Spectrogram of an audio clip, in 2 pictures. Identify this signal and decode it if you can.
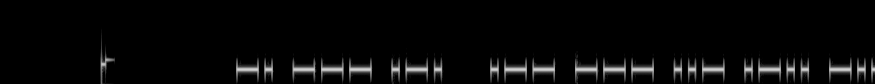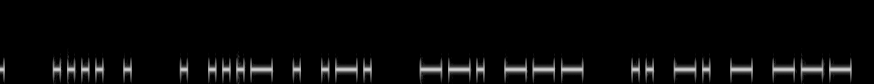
Morse code, heard as a keyed tone, about 17 wpm, 700 Hz. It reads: NOR WOULD HE EVER GO INTO
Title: Sentences from Top 1600 Words 17wpm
